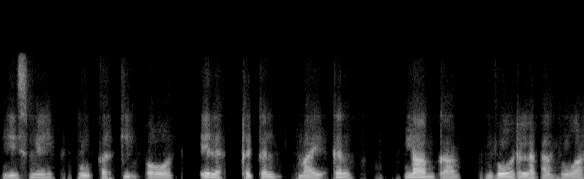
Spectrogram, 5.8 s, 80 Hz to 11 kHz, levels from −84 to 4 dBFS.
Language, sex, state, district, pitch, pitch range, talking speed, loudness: Hindi, male, Uttar Pradesh, Lucknow, 105 Hz, 100-120 Hz, 115 wpm, -23 LUFS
